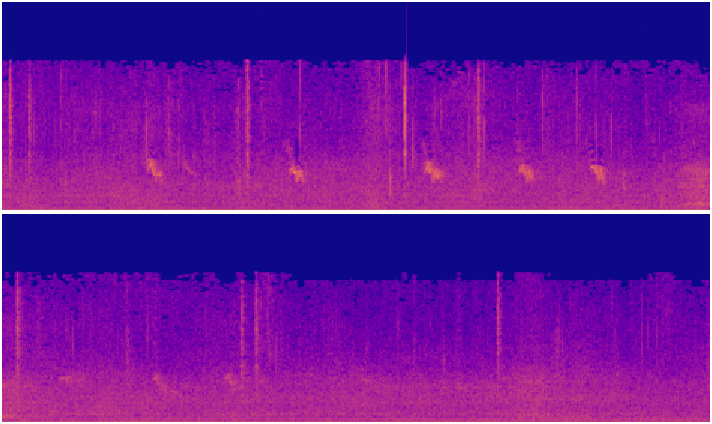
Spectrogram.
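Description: A bird chirping, a run of short high falling notes repeated about every half second over the first few seconds, over a steady low hum and rumble.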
